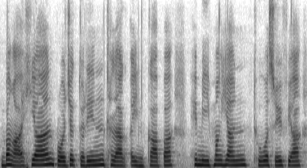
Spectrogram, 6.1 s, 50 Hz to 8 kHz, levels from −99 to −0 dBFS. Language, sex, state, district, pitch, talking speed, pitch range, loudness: Mizo, female, Mizoram, Aizawl, 210 Hz, 155 wpm, 200-225 Hz, -15 LUFS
